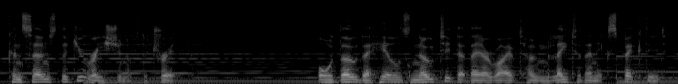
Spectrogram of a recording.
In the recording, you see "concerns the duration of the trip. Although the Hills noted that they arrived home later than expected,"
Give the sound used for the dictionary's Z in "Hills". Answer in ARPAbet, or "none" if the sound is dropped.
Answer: Z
